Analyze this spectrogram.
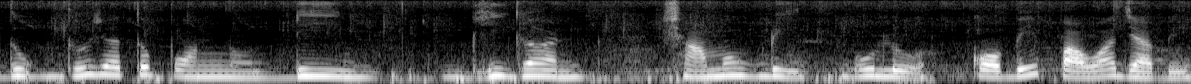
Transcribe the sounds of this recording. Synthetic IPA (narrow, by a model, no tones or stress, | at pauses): d̪uɡd̪ʱod͡ʑat̪opɔnːoɖimbʱiɡan | ʃamoɡɾiɡulokɔbepaoad͡ʑabe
